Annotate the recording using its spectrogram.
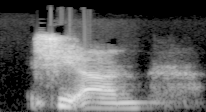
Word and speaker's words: Xi'an: Xi'an.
